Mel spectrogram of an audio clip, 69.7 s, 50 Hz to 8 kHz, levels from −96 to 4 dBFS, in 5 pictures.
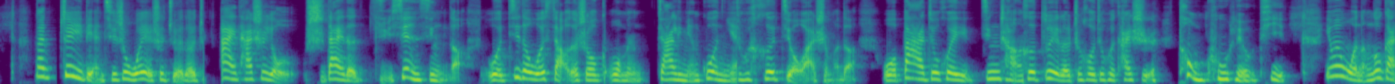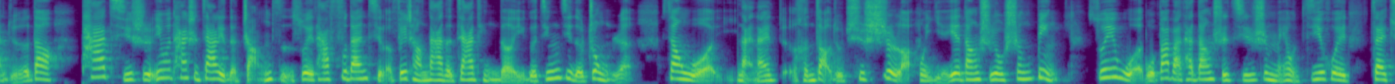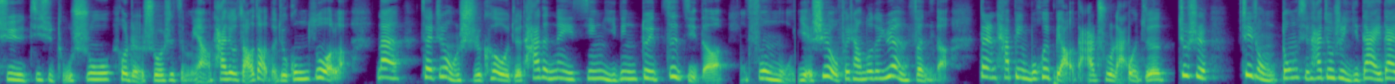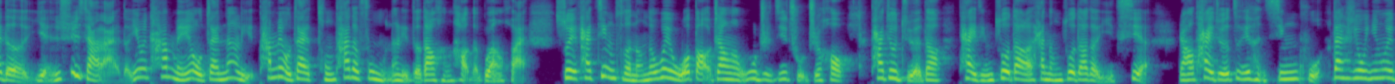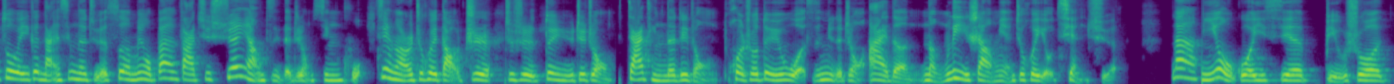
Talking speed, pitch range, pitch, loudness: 320 characters per minute, 200-260 Hz, 225 Hz, -17 LUFS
